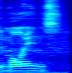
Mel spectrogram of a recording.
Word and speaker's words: Des Moines: Yeah, so they walk around and they don't say the S. Because they don't have fluoride. Right. Thank you. No fluoride in Des Moines, everybody.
